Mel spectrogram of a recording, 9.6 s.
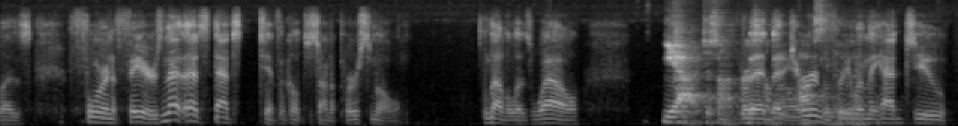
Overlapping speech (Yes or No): Yes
